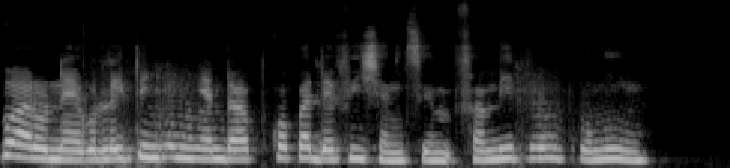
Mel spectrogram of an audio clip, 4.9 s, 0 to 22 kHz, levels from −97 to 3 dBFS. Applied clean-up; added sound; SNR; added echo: neural mask model DeepFilterNet 3.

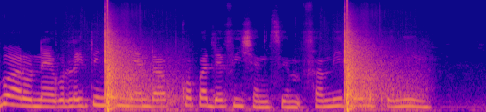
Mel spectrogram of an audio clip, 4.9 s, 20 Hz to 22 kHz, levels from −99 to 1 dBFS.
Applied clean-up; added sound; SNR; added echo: none; Gunshot, gunfire; -3 dB; none.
